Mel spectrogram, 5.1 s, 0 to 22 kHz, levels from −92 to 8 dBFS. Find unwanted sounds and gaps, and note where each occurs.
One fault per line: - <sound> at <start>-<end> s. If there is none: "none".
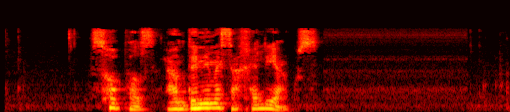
none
